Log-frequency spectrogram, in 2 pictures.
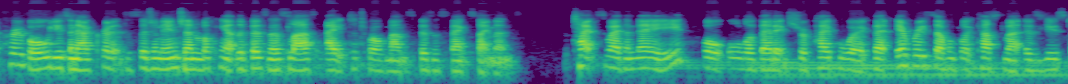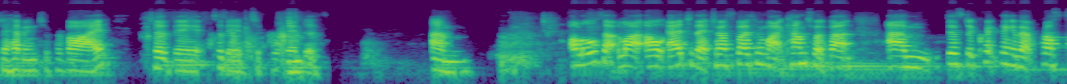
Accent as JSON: {"language": "English", "town": "Rotorua", "region": "Bay of Plenty", "country": "New Zealand", "tie": "born or raised there", "moved": "yes", "lives_now": "North Canterbury, New Zealand", "said": "I was born in Rotorua too"}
